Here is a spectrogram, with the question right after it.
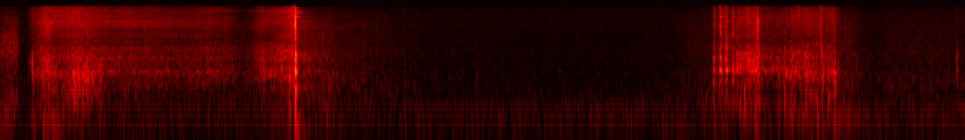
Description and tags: A small knife taken out of its leather case and put up again.
case, knife, leather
